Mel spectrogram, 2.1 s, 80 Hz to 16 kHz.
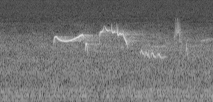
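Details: Blue-and-white flycatcher male in song, 17 May 2020, Kanazawa forest road at Lake Miyagase, Japan: a smooth slurred whistle, a bouncing higher section, then a lower rapid trill and a short sharp note at the end.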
